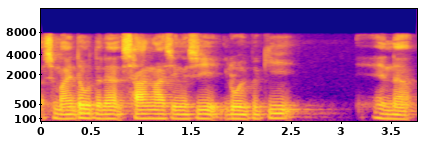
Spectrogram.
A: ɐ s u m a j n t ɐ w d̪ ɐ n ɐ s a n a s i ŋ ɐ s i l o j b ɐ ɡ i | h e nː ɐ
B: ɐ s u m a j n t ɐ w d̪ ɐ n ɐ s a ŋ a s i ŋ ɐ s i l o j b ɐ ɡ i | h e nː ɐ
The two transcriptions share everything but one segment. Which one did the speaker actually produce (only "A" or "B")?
B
